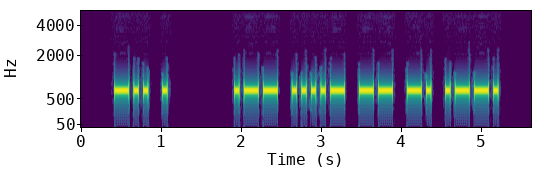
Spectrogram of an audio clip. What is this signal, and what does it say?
Morse code, heard as a keyed tone, about 20 wpm, 700 Hz. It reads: DE W4MNP
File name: UK MASTER QSOs TRAINING / 20WPM / UK MASTER QSOs 0058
